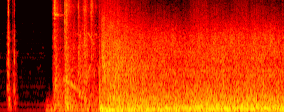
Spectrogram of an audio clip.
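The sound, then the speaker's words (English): Spaceship retro rockets firing to slow the craft: a short blast is followed by several sharp booming bursts, then a loud, sustained, rumbling roar that holds steady to the end. “In space camp, we learned about countering forward momentum with retro rockets. If we use them now, the ship might slow down enough for gravity to pull us out of orbit.”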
